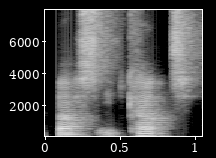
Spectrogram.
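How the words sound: The vowels are said in a southern English way. "Southerners pronouncing words like bus and cut, more like"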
